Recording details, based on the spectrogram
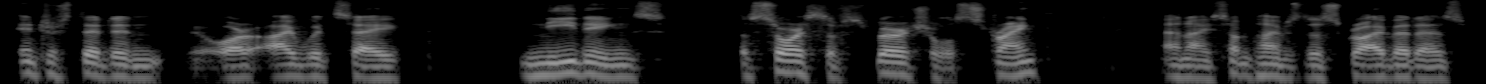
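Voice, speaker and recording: A man's voice: fairly low pitch, pushed and bright, dry recording. A man in his sixties, a rabbi, telling his own story with earnest, wry thoughtfulness on a video call. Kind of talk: personal storytelling on a panel. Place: home study with bookshelves. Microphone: video call with lapel mic.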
